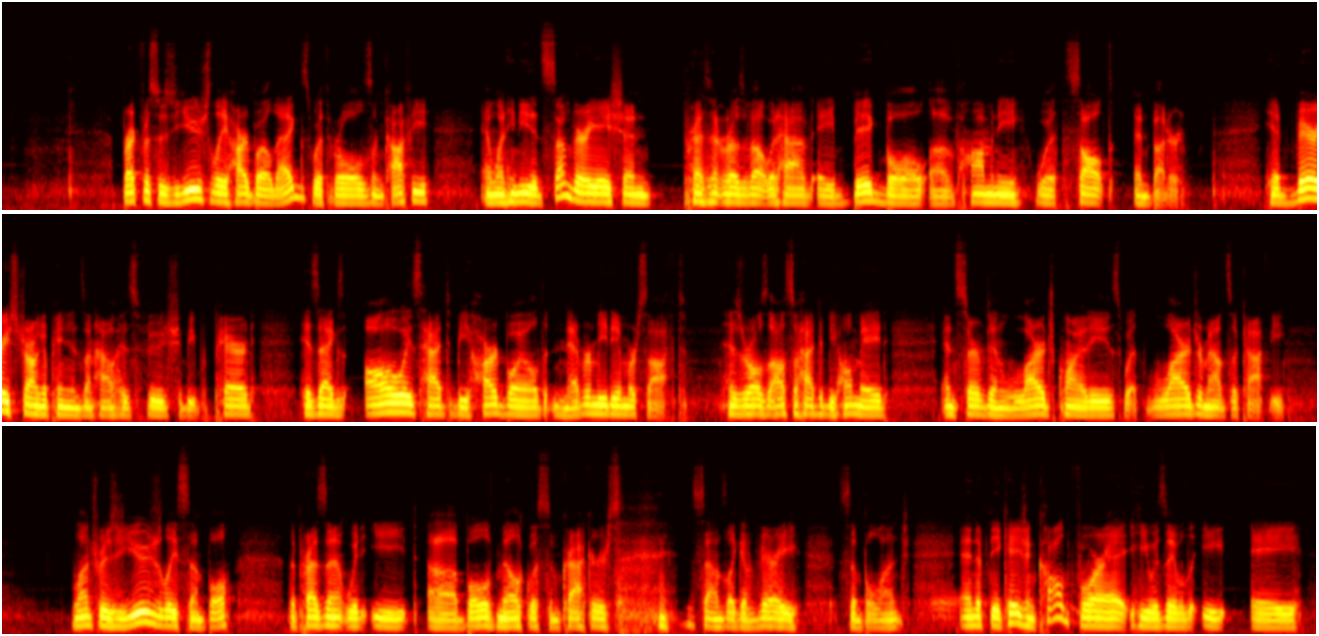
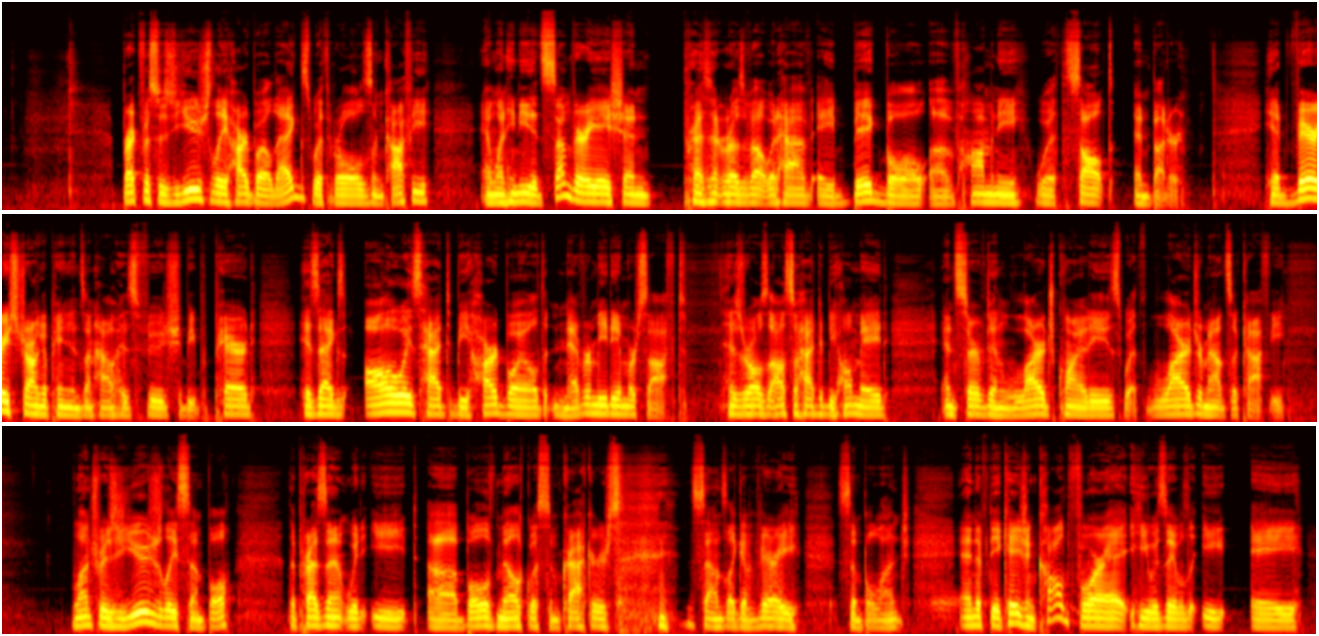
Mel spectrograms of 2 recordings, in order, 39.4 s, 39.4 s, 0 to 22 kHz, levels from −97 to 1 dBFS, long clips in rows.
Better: second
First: muffled; very; fading above 2.5 kHz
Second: none

